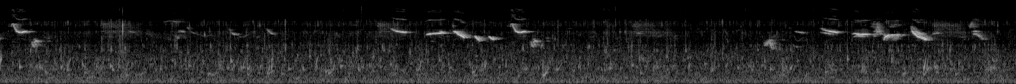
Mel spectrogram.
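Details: Song of a white-browed fantail: two bright phrases of high, slurred whistles, each about two seconds long and stepping up then down in pitch. A quiet pause with soft background hiss separates them.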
